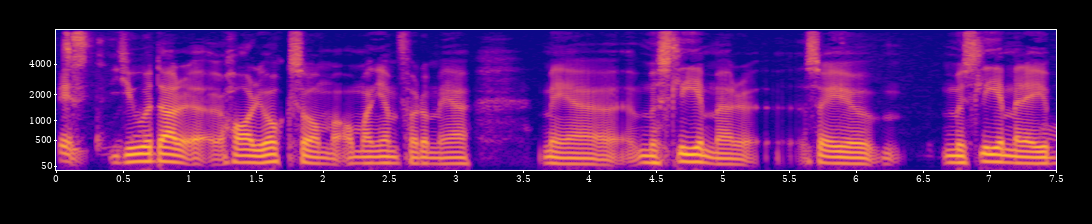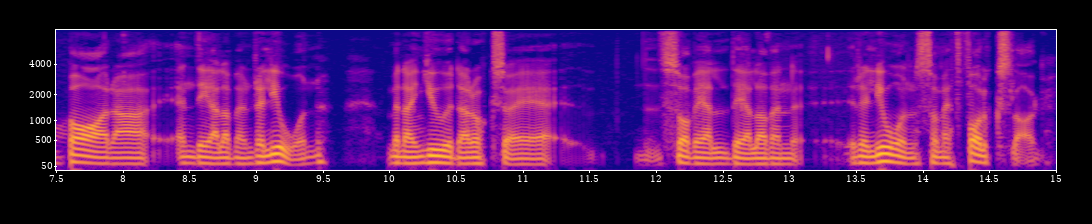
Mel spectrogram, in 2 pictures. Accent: Åland, Finland; moved away as an adult; now in Sweden; Jag är ju finsk medborgare och jag är född och uppvuxen på Åland.

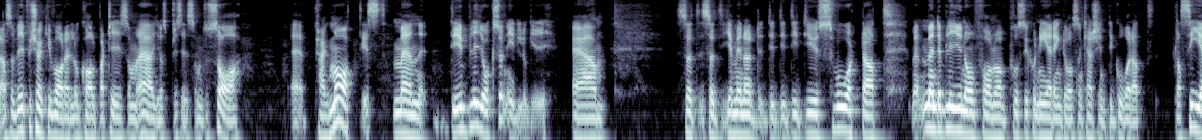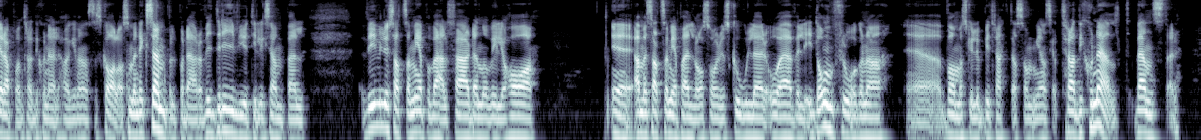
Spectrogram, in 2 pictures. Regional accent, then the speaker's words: Närke, Örebro County, Sweden; vi är ju närkingar

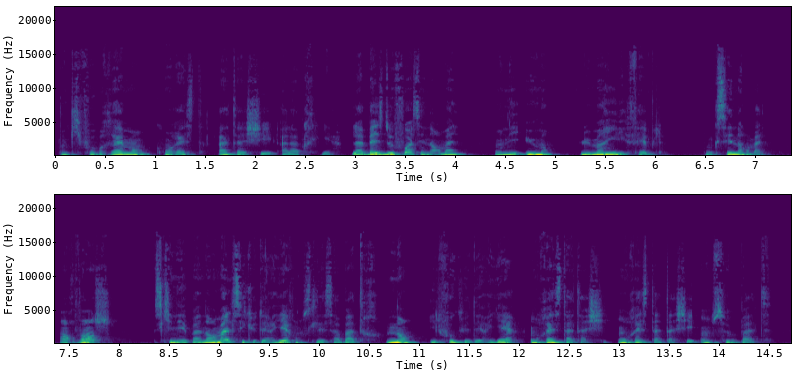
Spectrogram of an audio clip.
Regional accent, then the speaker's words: France; je suis née en France, j'ai grandi en France, j'ai tout fait en France.

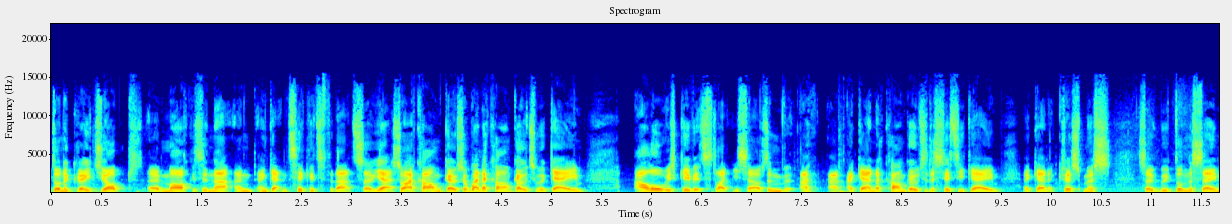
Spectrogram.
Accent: Liverpool, North West England, United Kingdom; also born or lived in Wirral; I was born in Liverpool, but I, I live over the water now

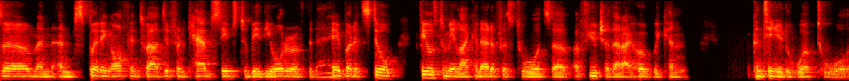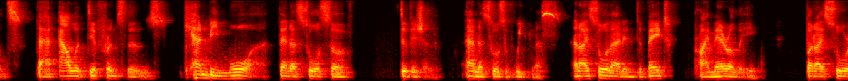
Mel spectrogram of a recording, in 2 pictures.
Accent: Australia; English is a second language; moved away as an adult; also born or lived in South Korea / Harvard, United States; I grew up in Australia and I went to college at Harvard

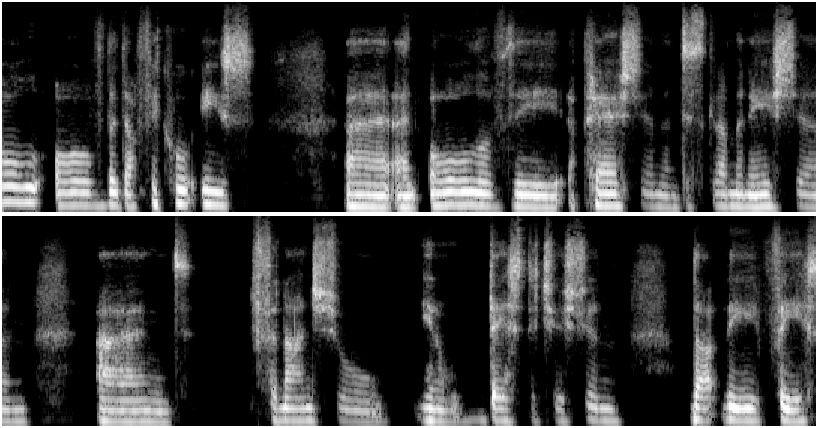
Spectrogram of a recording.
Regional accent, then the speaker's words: Glasgow, Scotland, United Kingdom; Born into a family of Irish descent, like, in Glasgow

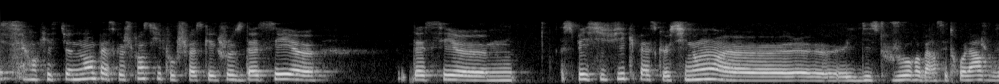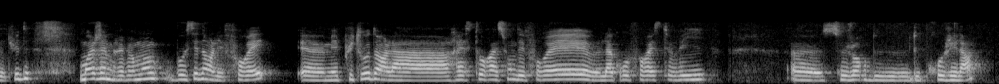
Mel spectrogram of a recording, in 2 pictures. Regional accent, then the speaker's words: Marseille, Provence-Alpes-Côte d'Azur, France; now in Paris, France; je suis de Marseille à la base

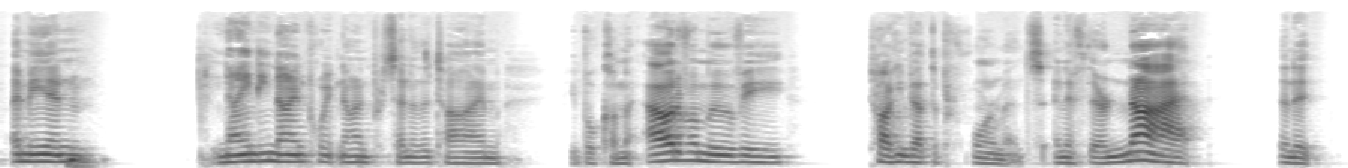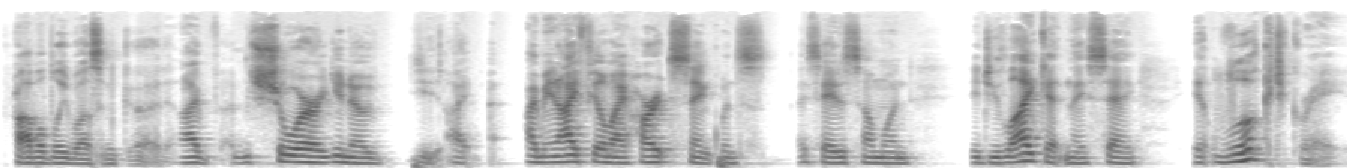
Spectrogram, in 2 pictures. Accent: New York City, New York, United States; I grew up on the Upper West Side

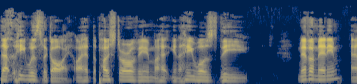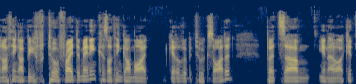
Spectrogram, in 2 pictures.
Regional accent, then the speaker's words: Parramatta, New South Wales, Australia; I grew up in Parramatta area.

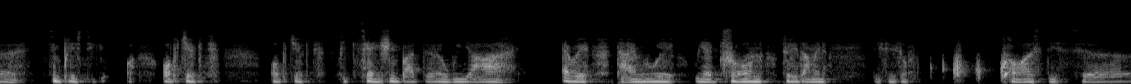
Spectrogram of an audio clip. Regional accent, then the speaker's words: Austria; now in Ordu, Turkey; I grew up in Austria.

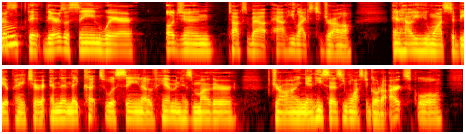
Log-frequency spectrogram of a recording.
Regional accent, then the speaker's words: United States; I'm American at this point.

